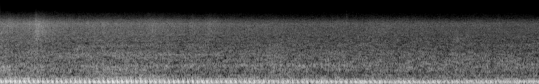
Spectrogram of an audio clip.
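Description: A small engine running steadily: an even low hum with a light hiss above it, easing off slightly in the second half.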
